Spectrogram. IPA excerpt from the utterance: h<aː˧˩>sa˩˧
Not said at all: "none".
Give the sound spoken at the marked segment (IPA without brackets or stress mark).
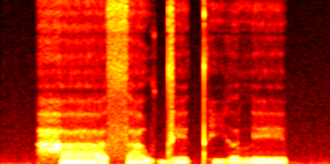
aː˧˩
